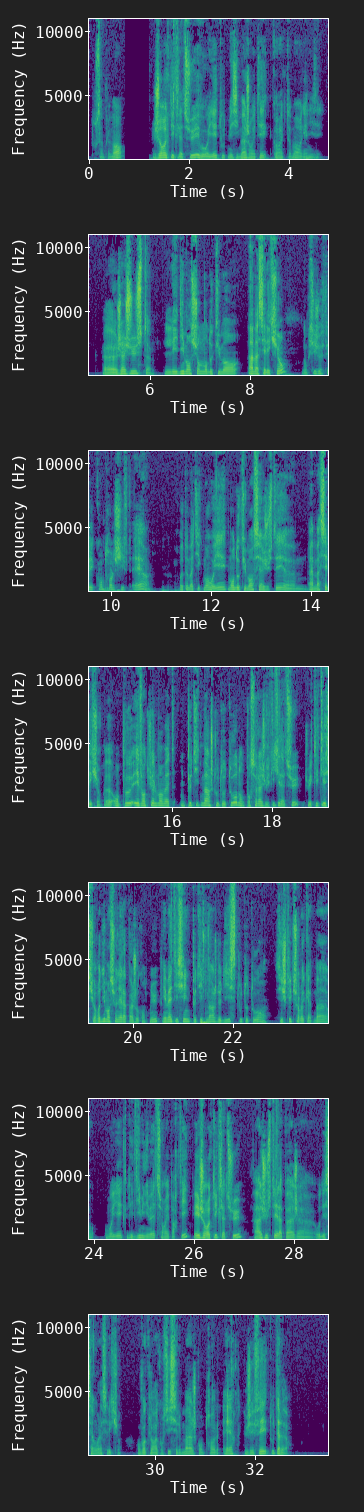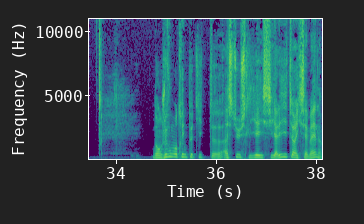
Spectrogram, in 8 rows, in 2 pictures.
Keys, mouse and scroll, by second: 1.1 click, 2.1 click, 4.0-5.7 ctrl+drag, 11.2 ctrl+shift+r, 18.0 click, 19.6 click, 20.6 click, 21.3 KP_1, 21.9 KP_0, 22.9 click, 31.5 click, 34.4 middle drag, 36.0 click, 37.5 click.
